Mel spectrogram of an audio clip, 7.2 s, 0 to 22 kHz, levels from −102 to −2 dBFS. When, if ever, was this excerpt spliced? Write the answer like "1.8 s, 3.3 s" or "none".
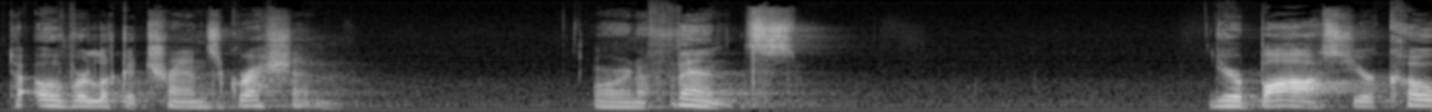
none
